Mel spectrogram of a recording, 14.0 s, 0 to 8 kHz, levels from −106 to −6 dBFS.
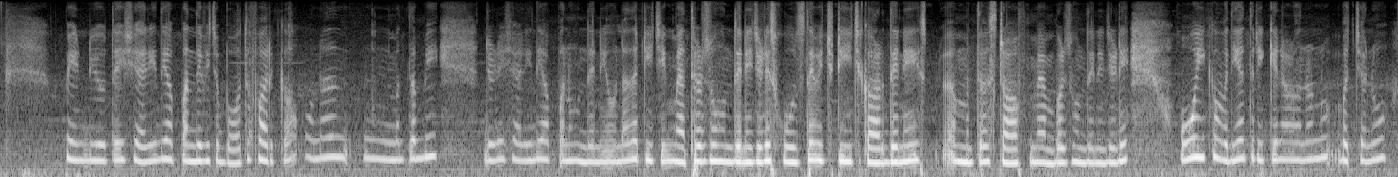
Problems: constant background noise, continuous background conversations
